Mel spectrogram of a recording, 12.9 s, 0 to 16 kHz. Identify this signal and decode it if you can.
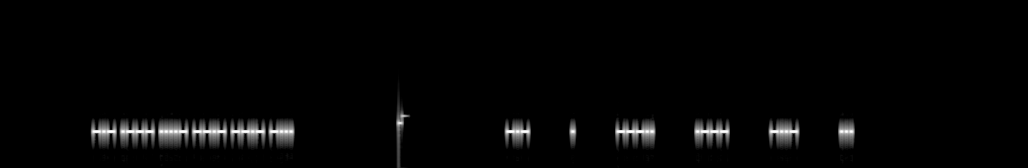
Morse code, heard as a keyed tone, about 37 wpm, spaced as for 20 wpm, 700 Hz. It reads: KJ4QQB KE8JXS
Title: USA Call Signs - 6x Character Spacing - 40wpm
